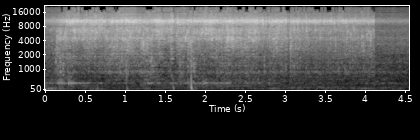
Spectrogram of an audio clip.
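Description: Steady, loud sizzling of potatoes frying in a hot pan with a little salt and turmeric, with a few faint clinks, easing slightly near the end. No one speaks.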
